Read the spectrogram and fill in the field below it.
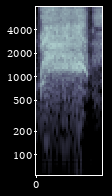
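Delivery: loud screech; loud attacking screech; creature screech. Acted. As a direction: screech like a demonic doll.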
